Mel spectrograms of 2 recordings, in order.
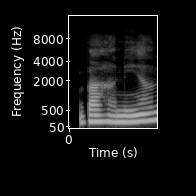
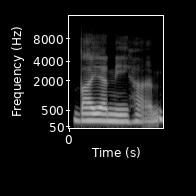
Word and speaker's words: Bayanihan: I think it's that spirit that Bahanian. Is that what is it? Right? So like, how you say it? Bayanihan.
